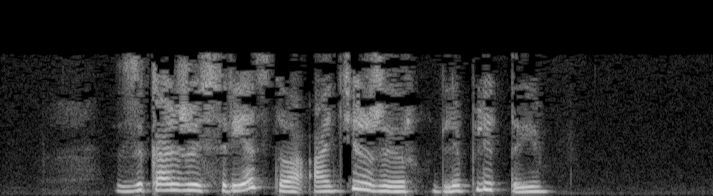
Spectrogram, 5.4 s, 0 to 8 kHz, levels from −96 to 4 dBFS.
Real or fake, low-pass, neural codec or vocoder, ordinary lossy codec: real; 7.2 kHz; none; MP3, 24 kbps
